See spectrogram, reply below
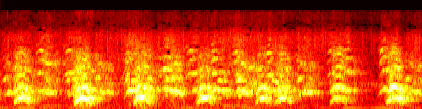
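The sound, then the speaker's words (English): A pack of husky sled dogs led by King, an Eskimo lead dog, barks and yelps in a loud, overlapping chorus while blazing a trail through storm and snow in the Yukon, the howling bursts rising and falling rapidly with no pause between them. “On King! On you Huskies!”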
